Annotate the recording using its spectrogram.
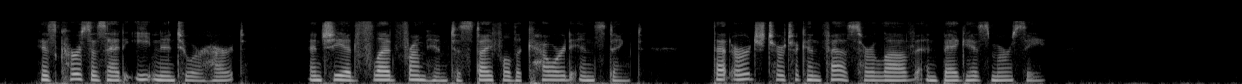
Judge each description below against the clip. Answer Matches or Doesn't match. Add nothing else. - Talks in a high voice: Matches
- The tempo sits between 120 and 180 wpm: Matches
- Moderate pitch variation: Doesn't match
